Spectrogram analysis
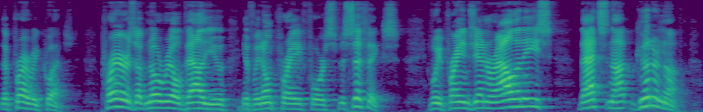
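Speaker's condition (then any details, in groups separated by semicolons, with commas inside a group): No condition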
